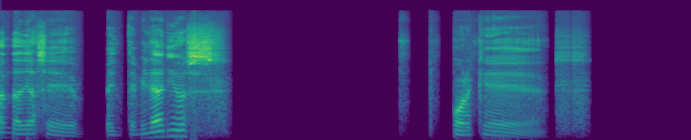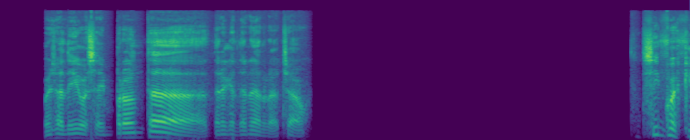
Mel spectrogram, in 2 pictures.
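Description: A middle-aged man speaks calmly and closely into a microphone, in short phrases with pauses.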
